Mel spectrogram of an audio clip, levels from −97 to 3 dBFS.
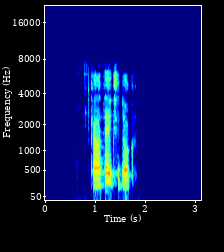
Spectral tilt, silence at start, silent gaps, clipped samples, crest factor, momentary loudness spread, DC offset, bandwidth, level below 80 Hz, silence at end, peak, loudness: -1.5 dB/octave; 0.95 s; none; under 0.1%; 20 dB; 6 LU; under 0.1%; 7.4 kHz; -80 dBFS; 1.45 s; -14 dBFS; -31 LUFS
